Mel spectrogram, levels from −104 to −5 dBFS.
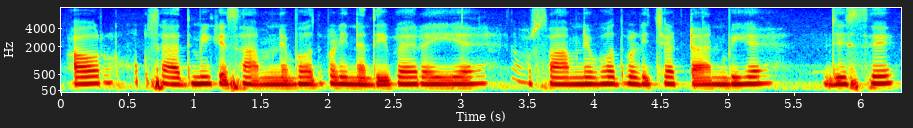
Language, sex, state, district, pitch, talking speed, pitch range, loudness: Hindi, female, Madhya Pradesh, Umaria, 200 Hz, 180 wpm, 195-210 Hz, -12 LUFS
